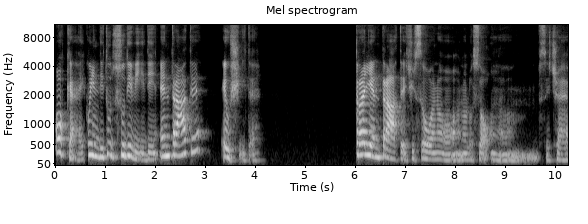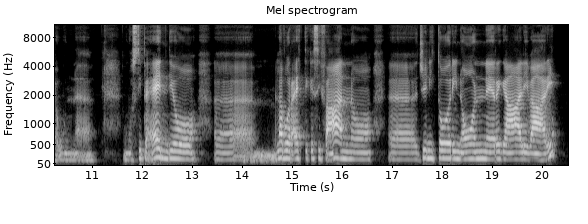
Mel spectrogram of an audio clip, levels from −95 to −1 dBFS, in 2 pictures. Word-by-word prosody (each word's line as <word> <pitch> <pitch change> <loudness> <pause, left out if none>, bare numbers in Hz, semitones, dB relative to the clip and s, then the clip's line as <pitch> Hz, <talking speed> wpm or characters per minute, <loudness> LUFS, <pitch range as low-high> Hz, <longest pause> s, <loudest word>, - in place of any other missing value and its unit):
Okay. 315 - -1
Quindi 235 -6 +1
tu 275 +6 -7
d - - -3
suddividi: 170 - -2
entrate 260 - +1 0.4
e - - 0
uscite. 135 -7 -7 1.8
Tra 270 0 +6
gli 265 -1 +4
entrate, 205 -7 +2
ci 175 - -9
sono, 160 -5 -4
non 150 0 -8
lo - - -15
so, - - -7
uhm, 135 - -12
se - - -12
c'è 140 +1 -8
un 150 0 -10
ehm, 135 0 -10 0.5
uno 150 +1 -10
stipendio, 175 -1 +3 0.3
ehm, 160 +10 -8
lavoretti 180 -1 +1
che 180 +1 -7
si 180 +1 +4
fanno, 165 -2 +2 0.3
ehm, 155 0 -6
genitori, 180 +1 0
nonne, 170 0 +1
regali 160 -1 +4
vari. 150 - +3
170 Hz, 95 wpm, -22 LUFS, 155-200 Hz, 1.8 s, Tra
